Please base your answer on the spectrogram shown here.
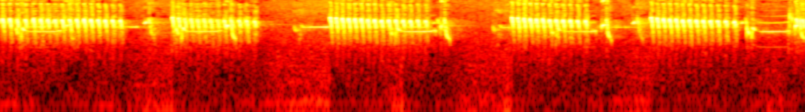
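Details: Bar-winged prinia song played as masteran: insistent machine-gun trills of high clicking notes, each trailing into a small dipping whistle, repeated in quick succession.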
